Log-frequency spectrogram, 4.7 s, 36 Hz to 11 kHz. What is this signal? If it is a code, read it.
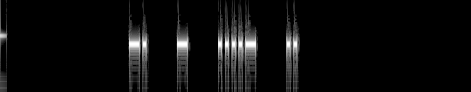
Morse code, heard as a keyed tone, about 36 wpm, spaced as for 20 wpm, 700 Hz. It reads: NT4I
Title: USA Call Signs - 4 Characters - 3x Character Spacing - 35wpm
